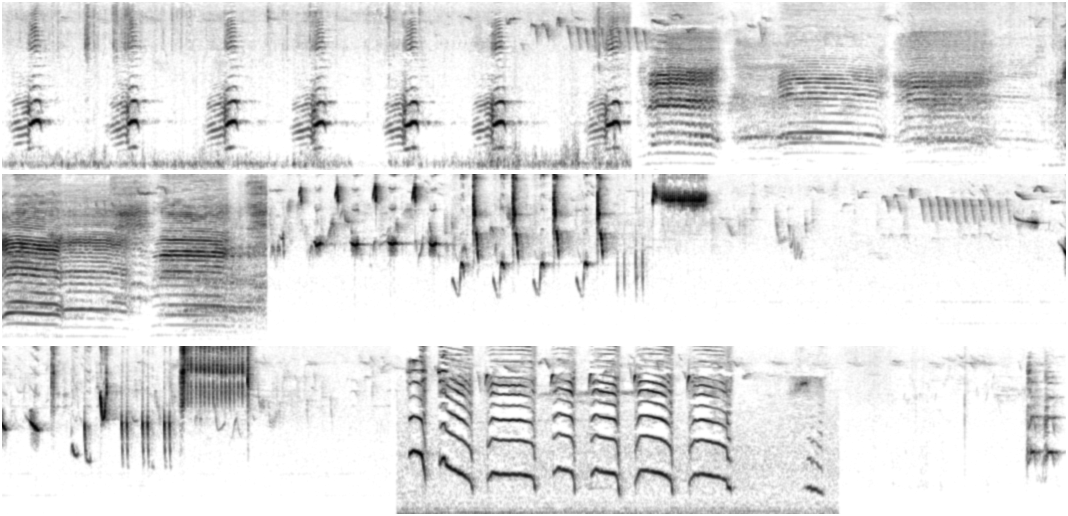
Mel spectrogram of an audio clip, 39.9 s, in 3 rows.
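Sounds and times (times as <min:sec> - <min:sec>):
dense chirping: 0:31.6 - 0:37.1
wavering animal calls: 0:31.6 - 0:37.1.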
